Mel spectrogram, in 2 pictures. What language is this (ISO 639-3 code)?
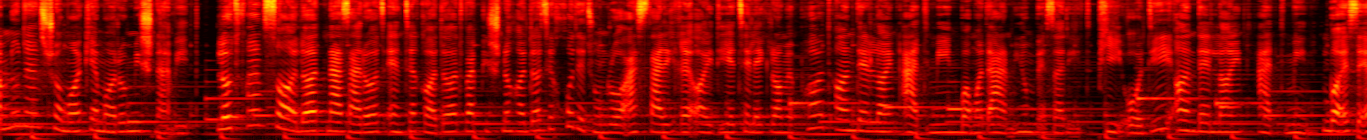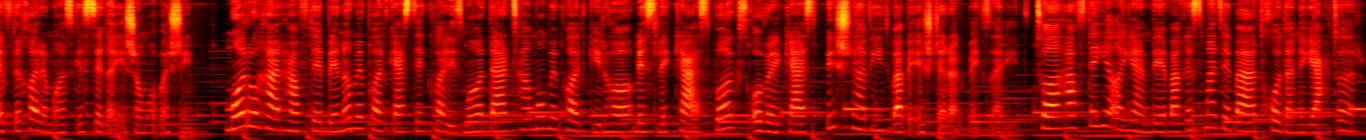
fas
